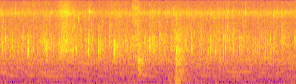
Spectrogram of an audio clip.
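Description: Breaded fish fillet frying in hot oil in a pan, the oil crackling and spattering in a steady stream of small pops, with one dull knock about two and a half seconds in.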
